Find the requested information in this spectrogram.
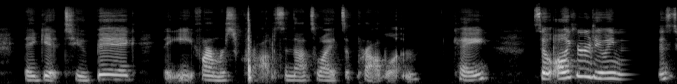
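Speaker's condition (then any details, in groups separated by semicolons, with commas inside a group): No condition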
